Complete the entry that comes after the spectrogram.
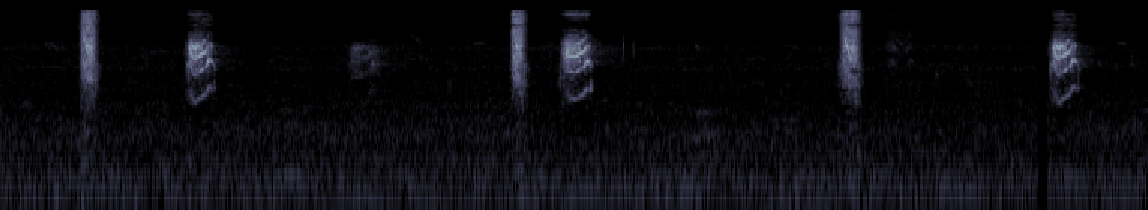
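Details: Calls of a female double-collared seedeater, used to get males singing: high, quick downward-sliding chirps spaced a second or more apart, with separate sharp clicks and faint softer notes against steady hiss.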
